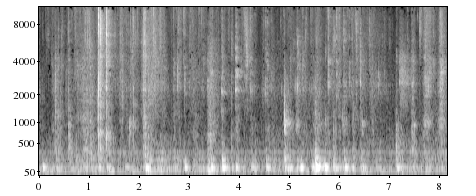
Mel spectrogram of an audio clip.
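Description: Faint, irregular wet squelches and scrapes of a knife working through a large snapper being filleted, with soft knocks.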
